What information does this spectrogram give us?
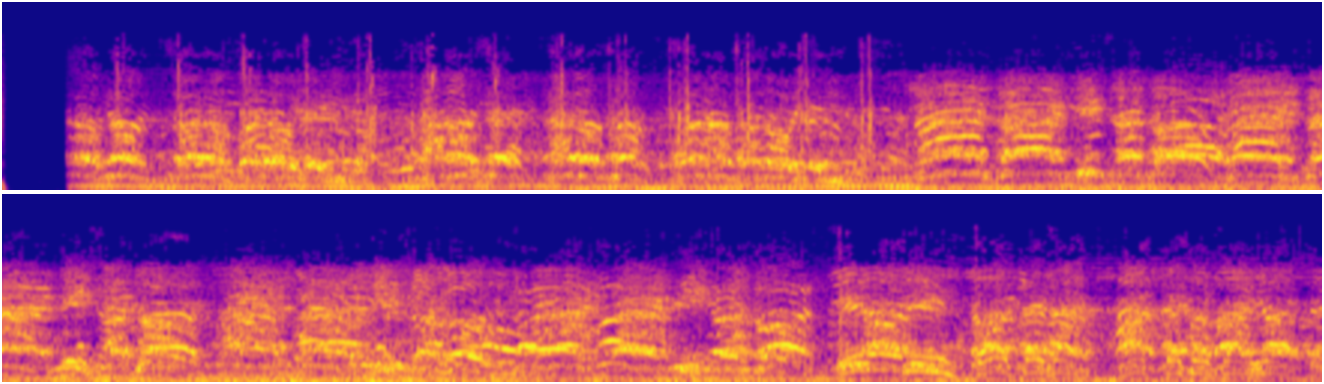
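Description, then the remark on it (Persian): A large crowd of protesters in Iran chants political slogans in unison, loud and continuous, with many voices shouting together in rhythmic bursts and sharp repeated accents early on, over a constant roar of voices. “معترضان در شهرهای تهران، شیراز، گوهردشت، قهدریجان، اصفهان، مشهد، اندیمشک و کرمانشاه در حال سر دادن شعارهایی با مضامین اغلب سیاسی مشاهده می‌شوند.”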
